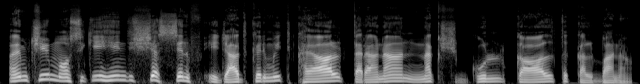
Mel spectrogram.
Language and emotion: Kashmiri, neutral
